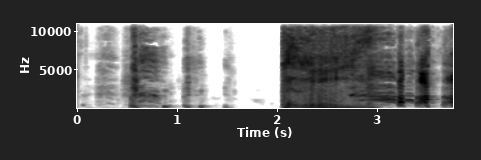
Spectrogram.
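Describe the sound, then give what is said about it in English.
A voice imitates a bomb exploding in an asteroid: a loud, rough, noisy burst lasting about a second, followed by a few short breathy vocal bursts. Before it come some quiet, scattered mouth sounds. “An explosion rips through the asteroid.”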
